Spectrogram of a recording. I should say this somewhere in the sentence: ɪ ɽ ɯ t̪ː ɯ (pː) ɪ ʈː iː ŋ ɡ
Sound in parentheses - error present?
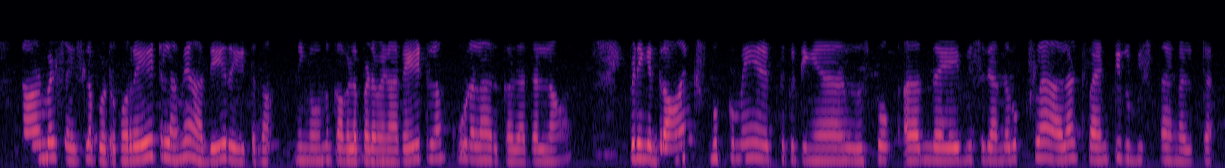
yes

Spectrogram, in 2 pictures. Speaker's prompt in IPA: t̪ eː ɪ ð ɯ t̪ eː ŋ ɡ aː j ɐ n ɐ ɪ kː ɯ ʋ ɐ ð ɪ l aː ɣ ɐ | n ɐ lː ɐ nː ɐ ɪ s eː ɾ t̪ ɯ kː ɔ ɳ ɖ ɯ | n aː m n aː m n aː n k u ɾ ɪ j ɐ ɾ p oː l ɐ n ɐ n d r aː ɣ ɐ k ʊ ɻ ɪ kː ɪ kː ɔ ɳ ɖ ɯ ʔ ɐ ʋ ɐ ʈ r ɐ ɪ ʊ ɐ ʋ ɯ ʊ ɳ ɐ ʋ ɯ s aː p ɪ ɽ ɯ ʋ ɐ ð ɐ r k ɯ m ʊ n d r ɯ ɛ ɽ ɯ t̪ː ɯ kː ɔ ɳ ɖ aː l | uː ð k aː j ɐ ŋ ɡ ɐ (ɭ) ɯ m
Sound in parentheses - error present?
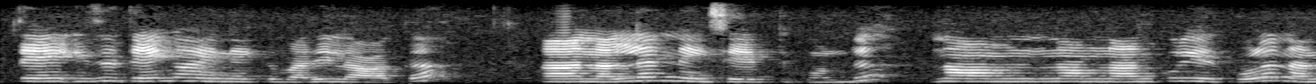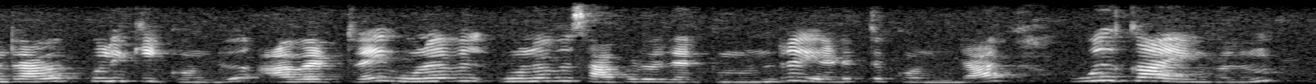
no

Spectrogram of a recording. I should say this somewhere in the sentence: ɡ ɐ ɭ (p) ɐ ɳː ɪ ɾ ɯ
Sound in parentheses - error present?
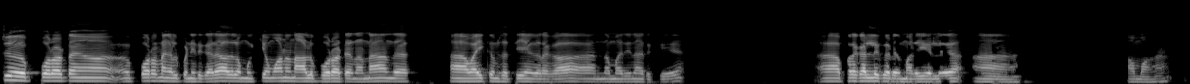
no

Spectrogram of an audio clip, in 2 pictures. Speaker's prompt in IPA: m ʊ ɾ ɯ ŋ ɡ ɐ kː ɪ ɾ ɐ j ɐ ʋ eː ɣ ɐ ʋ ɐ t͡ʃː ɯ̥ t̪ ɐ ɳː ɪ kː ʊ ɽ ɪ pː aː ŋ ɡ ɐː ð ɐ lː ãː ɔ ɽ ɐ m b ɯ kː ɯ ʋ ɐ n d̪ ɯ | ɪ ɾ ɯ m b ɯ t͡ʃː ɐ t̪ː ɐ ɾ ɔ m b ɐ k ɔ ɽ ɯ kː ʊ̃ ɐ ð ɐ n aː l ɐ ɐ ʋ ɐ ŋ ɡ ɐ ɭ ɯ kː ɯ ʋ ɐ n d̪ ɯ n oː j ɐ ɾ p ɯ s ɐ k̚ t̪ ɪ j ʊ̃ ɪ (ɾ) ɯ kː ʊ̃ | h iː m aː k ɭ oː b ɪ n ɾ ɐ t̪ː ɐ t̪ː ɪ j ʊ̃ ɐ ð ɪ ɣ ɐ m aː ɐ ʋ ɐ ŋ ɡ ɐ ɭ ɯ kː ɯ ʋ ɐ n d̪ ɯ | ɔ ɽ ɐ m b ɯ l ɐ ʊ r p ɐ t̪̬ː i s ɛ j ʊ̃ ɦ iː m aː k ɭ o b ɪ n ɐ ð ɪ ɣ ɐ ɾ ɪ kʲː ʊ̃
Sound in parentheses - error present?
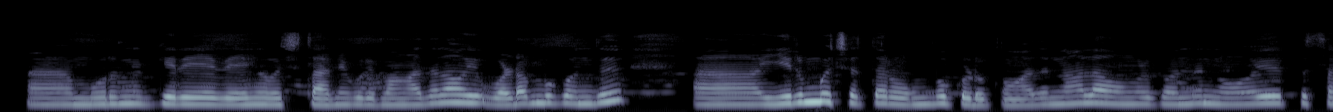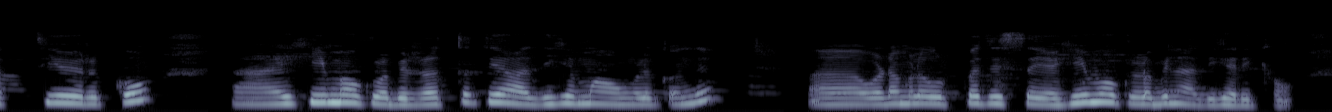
no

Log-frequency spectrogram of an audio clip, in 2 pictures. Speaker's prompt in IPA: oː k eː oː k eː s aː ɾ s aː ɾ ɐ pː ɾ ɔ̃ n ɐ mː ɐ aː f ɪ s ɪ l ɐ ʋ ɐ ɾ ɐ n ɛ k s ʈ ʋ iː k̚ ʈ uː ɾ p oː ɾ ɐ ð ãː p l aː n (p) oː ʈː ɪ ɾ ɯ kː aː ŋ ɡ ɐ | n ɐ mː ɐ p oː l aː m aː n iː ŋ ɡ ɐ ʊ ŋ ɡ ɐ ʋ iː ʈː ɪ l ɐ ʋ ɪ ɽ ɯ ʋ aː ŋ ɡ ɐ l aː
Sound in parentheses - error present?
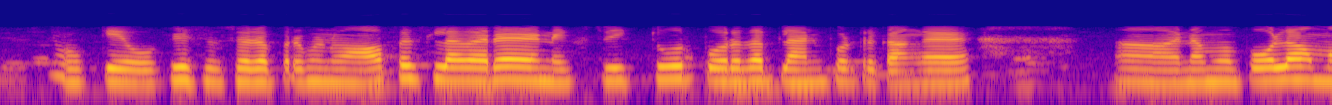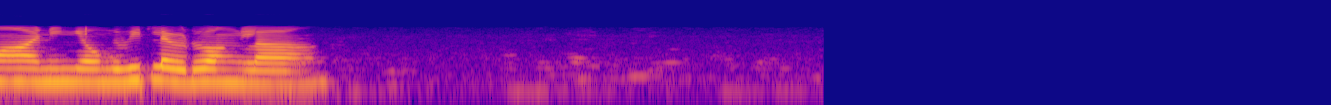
no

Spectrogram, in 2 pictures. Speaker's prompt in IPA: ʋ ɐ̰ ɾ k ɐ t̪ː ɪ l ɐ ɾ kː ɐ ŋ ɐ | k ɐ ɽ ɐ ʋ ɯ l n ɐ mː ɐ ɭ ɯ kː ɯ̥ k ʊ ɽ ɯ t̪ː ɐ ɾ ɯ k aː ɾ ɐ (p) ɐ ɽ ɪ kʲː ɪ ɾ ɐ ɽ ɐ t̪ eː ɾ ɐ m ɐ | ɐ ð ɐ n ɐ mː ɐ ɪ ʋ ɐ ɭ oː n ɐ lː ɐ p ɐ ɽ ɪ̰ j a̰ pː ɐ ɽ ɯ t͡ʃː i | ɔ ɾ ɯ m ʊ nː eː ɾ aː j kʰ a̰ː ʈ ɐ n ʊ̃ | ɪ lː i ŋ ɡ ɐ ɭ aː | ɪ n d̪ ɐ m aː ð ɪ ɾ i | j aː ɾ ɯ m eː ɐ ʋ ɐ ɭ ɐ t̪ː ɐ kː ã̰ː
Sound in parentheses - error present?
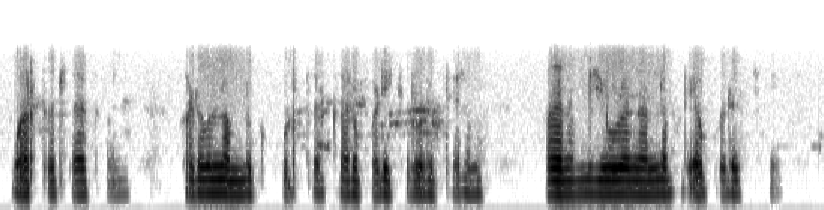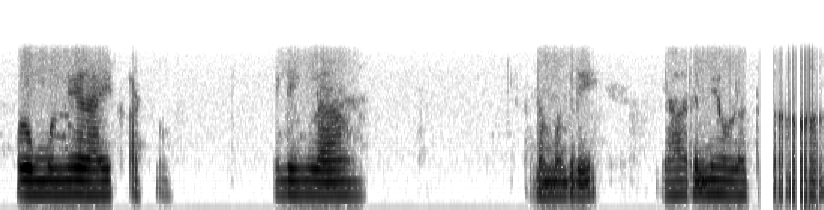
no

